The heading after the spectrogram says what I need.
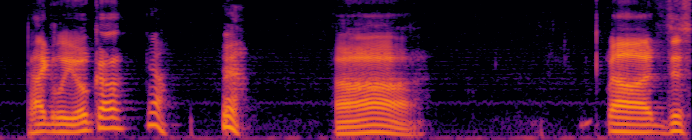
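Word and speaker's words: Pagliuca: at work you've uh Steve pag leuka you've said his name no less than 14 times this morning not once correctly put some respect on his name yeah Fred how do you say his name paga pag Luka yeah yeah ah uh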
